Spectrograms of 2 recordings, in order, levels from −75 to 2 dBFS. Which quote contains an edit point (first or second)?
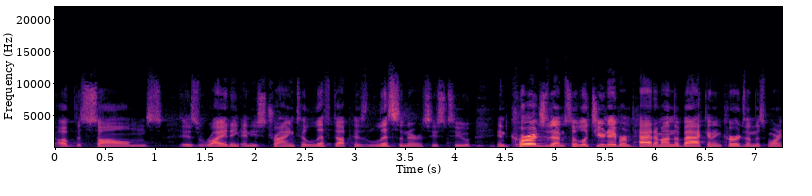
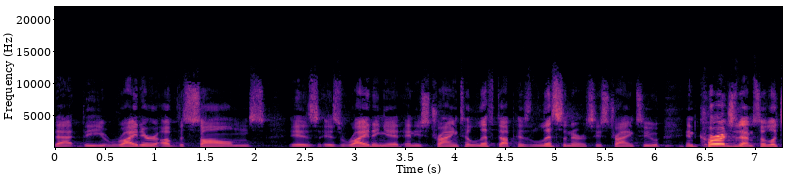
first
